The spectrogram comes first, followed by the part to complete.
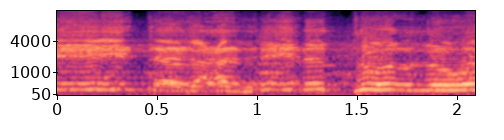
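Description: Middle Atlas Amazigh folk music: chanted singing with instrumental accompaniment.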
